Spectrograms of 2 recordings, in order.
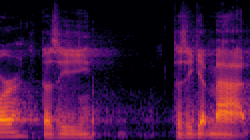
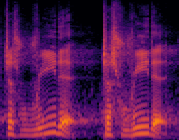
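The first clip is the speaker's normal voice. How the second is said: high insistent plea; pleading hero voiced; 11 semitones higher than usual. Hero urging the woman to read his letter, high pleading. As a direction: press the letter on her, pitched high. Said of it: "He goes".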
